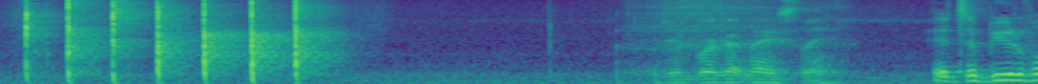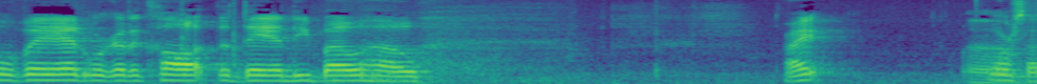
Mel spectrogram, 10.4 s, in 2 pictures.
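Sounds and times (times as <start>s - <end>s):
hand claps: 0.0s - 1.9s
speech: 3.4s - 7.6s, 9.2s - 9.4s, 10.0s - 10.3s.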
